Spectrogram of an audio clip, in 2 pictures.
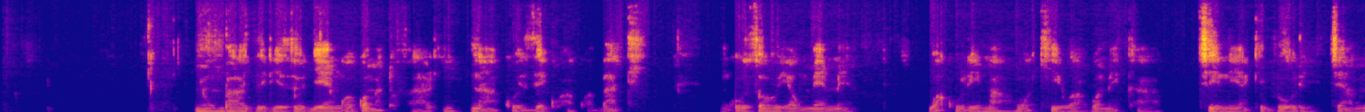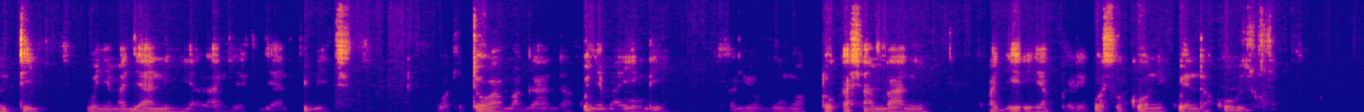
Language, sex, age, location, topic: Swahili, male, 25-35, Dar es Salaam, agriculture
